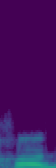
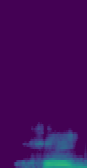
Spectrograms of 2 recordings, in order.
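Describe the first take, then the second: First: The final consonant is a plain light 'd'. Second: The final consonant is a heavy emphatic 'd'. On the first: The speaker calls it wrong. "bukan dal" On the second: The speaker calls it right.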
